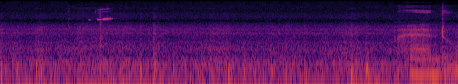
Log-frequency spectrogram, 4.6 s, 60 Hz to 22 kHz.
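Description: Class 166 DMU diesel train in Train Sim World rolling slowly over a track crossover, a continuous rumble of wheels with faint clicks and a brief squeal near the end.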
